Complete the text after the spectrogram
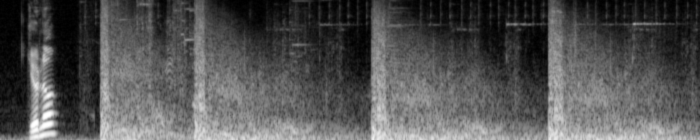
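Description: Gunfire bursts loudly in rapid shots.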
